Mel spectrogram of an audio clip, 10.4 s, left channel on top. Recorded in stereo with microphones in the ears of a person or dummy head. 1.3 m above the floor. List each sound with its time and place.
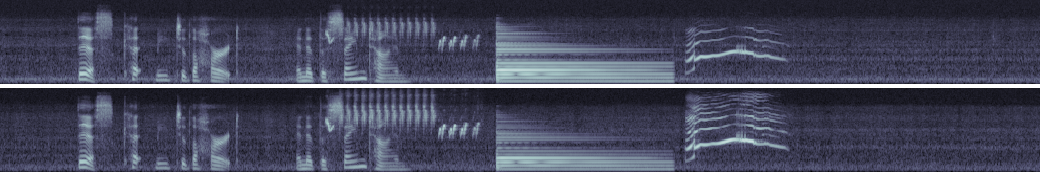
0.8 s a woman speaking: centre (ahead or behind)
3.2 s a bird: 35° right (ahead or behind)
5.0 s a guitar: 30° left (ahead or behind)
6.8 s a baby crying: 85° right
